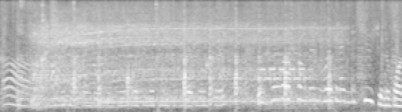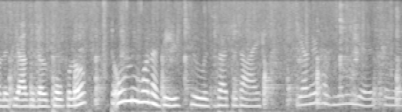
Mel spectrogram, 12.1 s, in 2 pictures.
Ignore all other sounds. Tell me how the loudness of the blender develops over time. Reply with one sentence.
The volume of the blender goes down.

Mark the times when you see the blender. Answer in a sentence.
The blender can be heard from 0.2 to 5.4 s.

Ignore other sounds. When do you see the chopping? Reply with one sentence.
You can't hear the chopping here.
